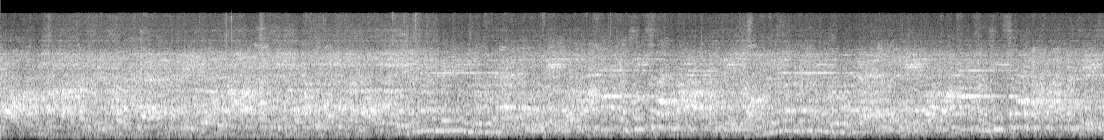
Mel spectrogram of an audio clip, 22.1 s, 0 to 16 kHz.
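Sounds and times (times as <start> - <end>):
crowd chatter: 0.0 - 22.0
dance music with singing: 0.0 - 22.0.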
